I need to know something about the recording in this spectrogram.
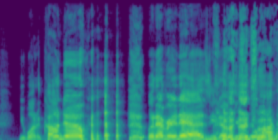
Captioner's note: laughter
